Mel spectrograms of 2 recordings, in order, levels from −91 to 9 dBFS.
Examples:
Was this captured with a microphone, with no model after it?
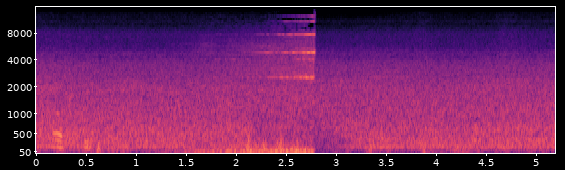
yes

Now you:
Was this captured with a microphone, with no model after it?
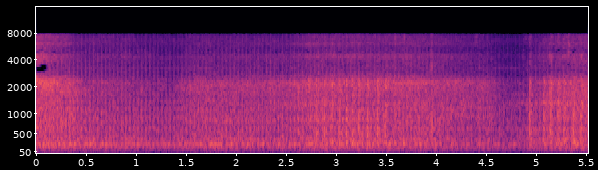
yes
